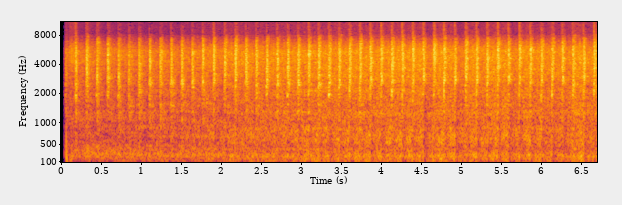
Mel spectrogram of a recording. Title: 03 Explorer 4.0 Engine Knock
